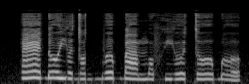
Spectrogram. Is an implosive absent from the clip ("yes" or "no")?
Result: no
